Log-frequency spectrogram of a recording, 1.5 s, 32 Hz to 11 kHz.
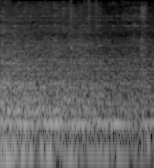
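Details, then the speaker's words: Renault Clio 4 wheel bearing heard while driving fast: from 50–60 km/h a steady low drone with rough hum and vibration felt at the strut top; worn wheel bearing, noise gone after bearing replacement. "qui on roulant vite à partir de 50 60 km/h ça fait un bruit pas possible donc on va écoutter le roulement"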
